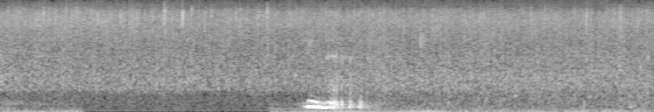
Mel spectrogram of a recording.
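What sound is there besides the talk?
rain falling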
